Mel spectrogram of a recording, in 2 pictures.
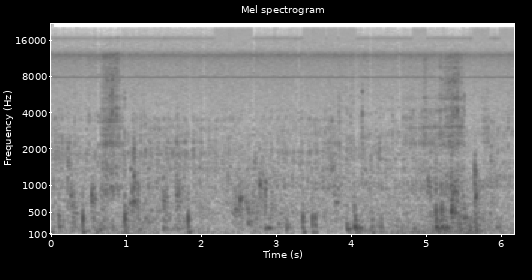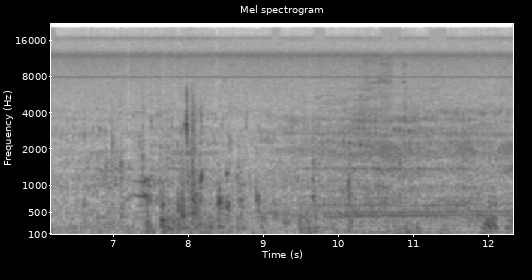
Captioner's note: water sounds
